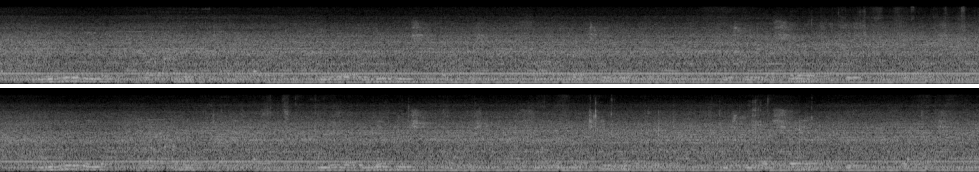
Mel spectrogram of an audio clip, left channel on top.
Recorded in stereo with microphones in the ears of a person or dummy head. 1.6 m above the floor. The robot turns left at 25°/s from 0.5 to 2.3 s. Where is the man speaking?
15° left, 9 m; by 9.6 s 30° right, 9 m.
